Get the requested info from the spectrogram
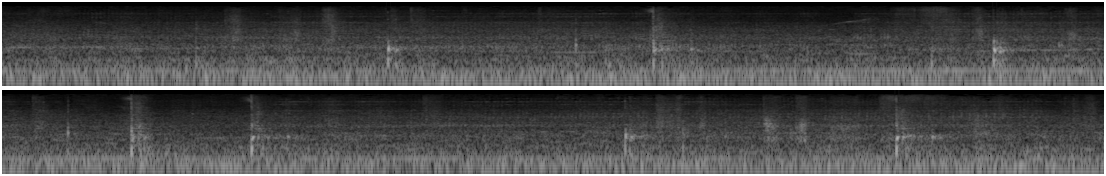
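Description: Tennis ball struck by rackets in a baseline rally on a clay court: a sharp pop every one to two seconds, about eight in all, over a steady low hum.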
